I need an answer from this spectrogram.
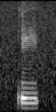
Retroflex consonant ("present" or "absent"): absent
